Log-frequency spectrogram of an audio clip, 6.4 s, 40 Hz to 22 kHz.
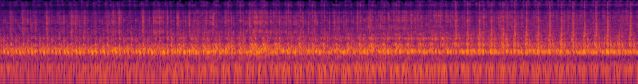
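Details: Märklin 16051 twin-cylinder toy steam engine, not run for a few weeks, boiler topped up: fast, light, even chuffing over a soft hiss with no knocks or hesitation, running at almost no pressure; normal running.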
